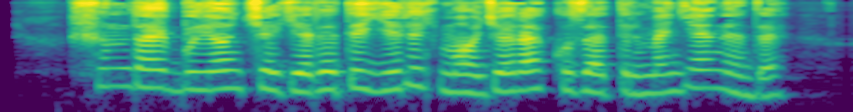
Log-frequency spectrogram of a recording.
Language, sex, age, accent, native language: Uzbek, female, 18-24, Toshkent shahri, Uzbek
